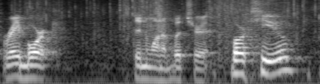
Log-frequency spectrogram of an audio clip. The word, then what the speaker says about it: Ray Bourque: Ray Bourque. Ray Bourque.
